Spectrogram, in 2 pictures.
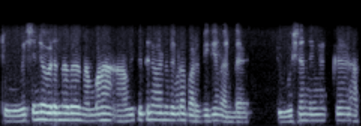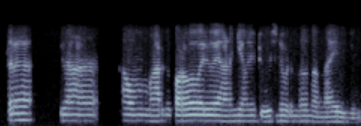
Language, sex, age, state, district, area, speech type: Malayalam, male, 18-30, Kerala, Idukki, urban, conversation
